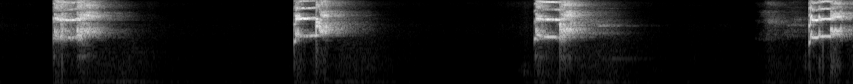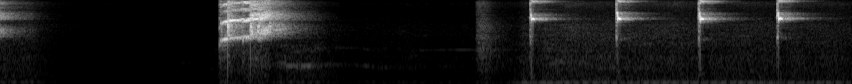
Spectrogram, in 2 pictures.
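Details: Lovebird calls used to wake up a lazy, quiet lovebird: five separate harsh, high chirps about a second apart, followed by a quick run of thin, sharp chirps over a low steady hum.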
